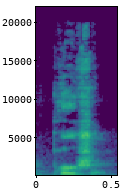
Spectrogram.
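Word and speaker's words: Pöschl: kind of like a persel which would make sense because the O has the little dotty things on there. So it's more like a U sound to us Americans.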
